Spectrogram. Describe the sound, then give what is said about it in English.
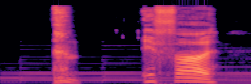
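A voice imitates clearing its throat: a short rasping burst, a brief pause, then a rough scrape that slides into a voiced, rising "ahem." Moderately loud, over a faint steady hum. “I cleared my throat.”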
